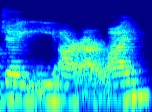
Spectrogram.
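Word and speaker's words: Jere: all right um so you spell your name j e r e is that correct yes is but it's pronounced the same way as if it was spelled j e r r y as in Jerry is pronounced Jerry there's a lot of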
